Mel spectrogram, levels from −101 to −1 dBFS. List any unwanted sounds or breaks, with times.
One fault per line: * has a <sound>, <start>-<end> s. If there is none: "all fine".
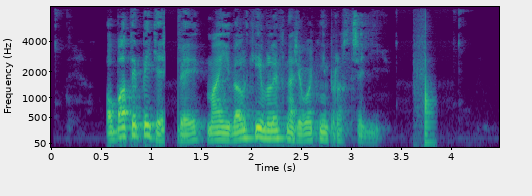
* has a dropout, 1.1-1.3 s
* has a thud, 3.6-3.9 s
